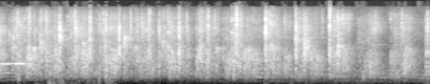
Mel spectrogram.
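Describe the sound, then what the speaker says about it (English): Audience applause at a community committee tribute ceremony, a steady dense wash of many hands clapping that holds at an even level for the whole stretch, with no voices cutting through. "Give her another round of applause."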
